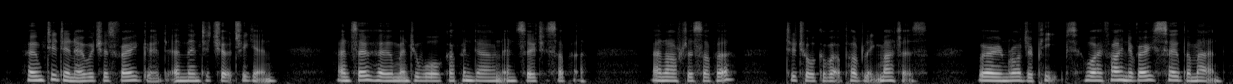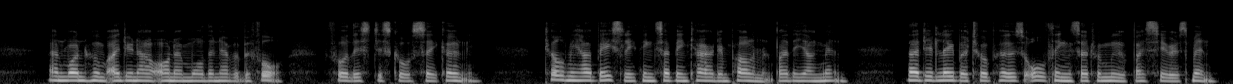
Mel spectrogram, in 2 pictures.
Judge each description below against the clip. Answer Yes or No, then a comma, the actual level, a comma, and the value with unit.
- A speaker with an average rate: No, fast, 210 wpm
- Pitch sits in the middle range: Yes, medium, 170 Hz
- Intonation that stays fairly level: Yes, narrow, 1.7 semitones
